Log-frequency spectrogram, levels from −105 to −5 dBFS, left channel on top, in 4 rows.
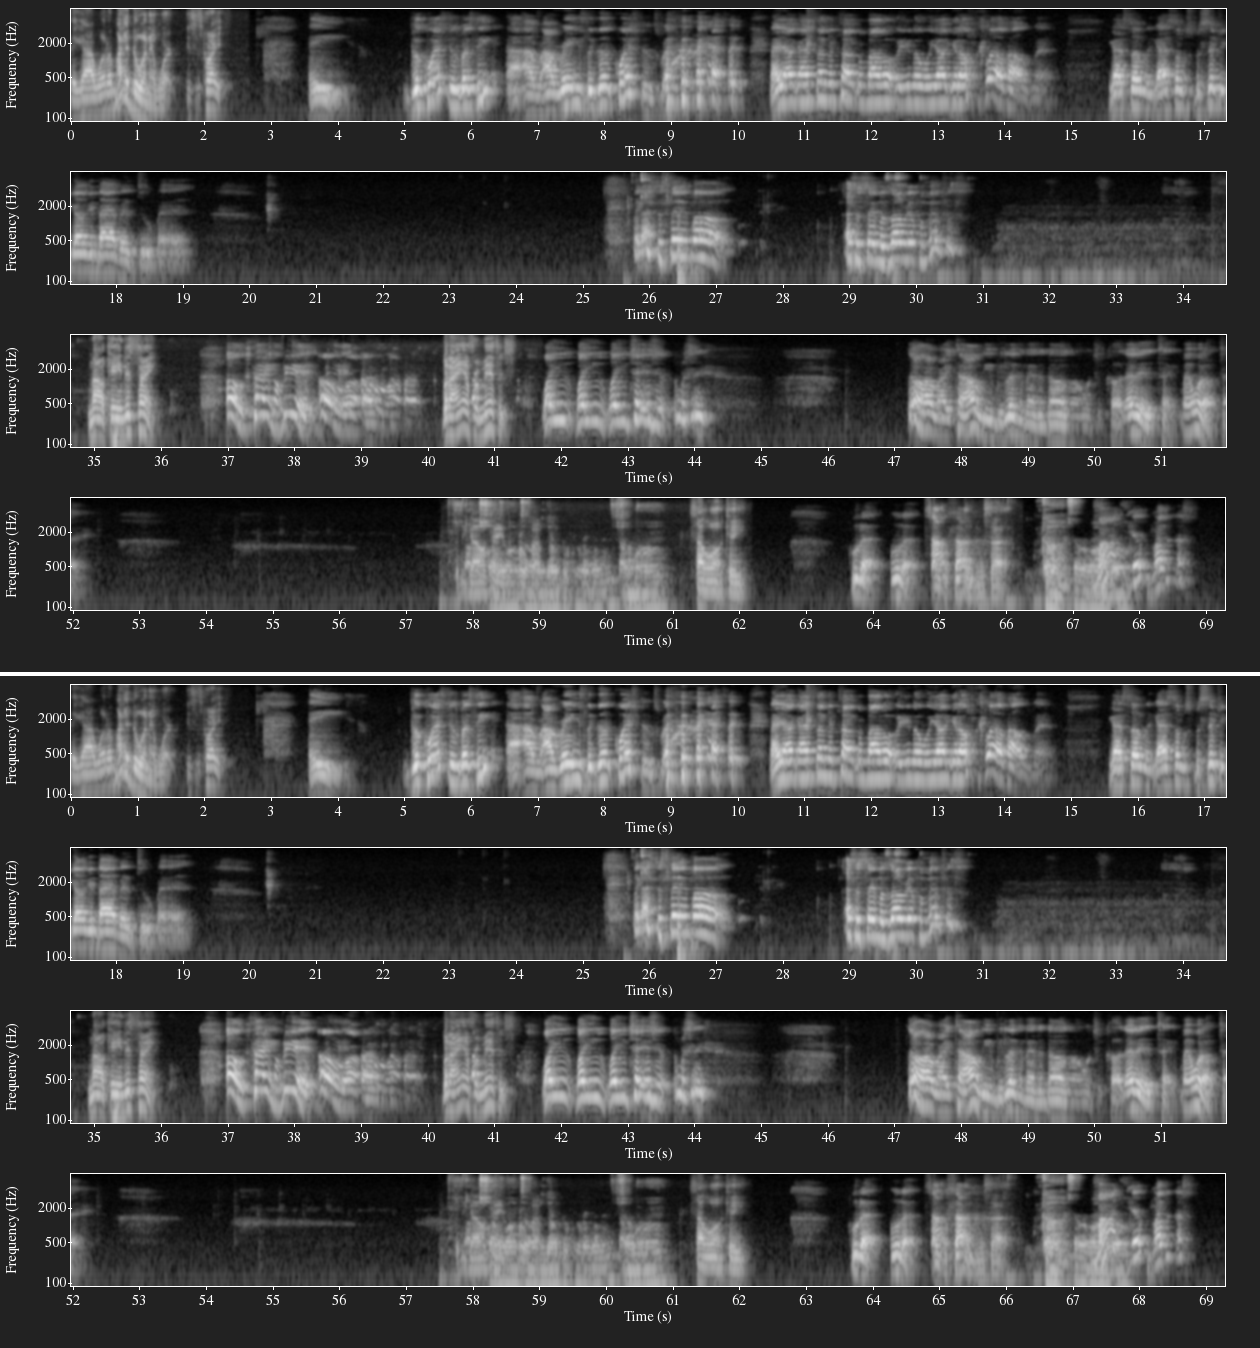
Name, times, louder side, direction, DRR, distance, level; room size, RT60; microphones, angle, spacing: voice 1, 0.0-2.3 34.9-35.9 37.7-37.8 38.7-39.9 40.2-41.3 57.7-59.3 59.6-60.7 61.3-62.1 64.9-66.1, left 4 dB, 35° left, 0.7 m, -32 dB
voice 2, 2.9-3.2 3.6-4.0 5.1-14.6 15.6-19.0 25.3-27.2 28.9-30.7 36.6-39.3 41.7-44.2 45.7-45.8 47.2-49.9 50.2-52.1 63.7-64.6 64.9-65.8 67.3-68.8, right 3 dB, 75° right, 1.4 m, -28 dB
voice 3, 58.1-60.9 66.5-67.8, right 1 dB, 5° right, 3.0 m, -34 dB
18.5 x 8.5 x 3.5 m
head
